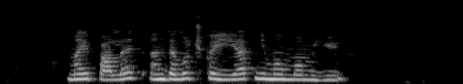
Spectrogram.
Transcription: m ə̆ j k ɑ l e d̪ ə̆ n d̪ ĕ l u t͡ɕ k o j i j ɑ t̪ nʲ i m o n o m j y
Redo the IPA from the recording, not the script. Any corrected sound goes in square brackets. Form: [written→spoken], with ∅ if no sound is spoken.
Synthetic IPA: m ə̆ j [k→p] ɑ l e [d̪→t̪] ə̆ n d̪ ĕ l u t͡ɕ k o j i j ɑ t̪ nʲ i m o [n→m] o m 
